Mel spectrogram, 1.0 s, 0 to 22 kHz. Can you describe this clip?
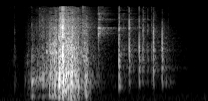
Box-Small-Cardboard-Shaken-Top Off-09
This is the sound of a small cardboard box that has a few odds and ends in it being shaken. In this particular sound the top of the box has been removed giving it a different resonance.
